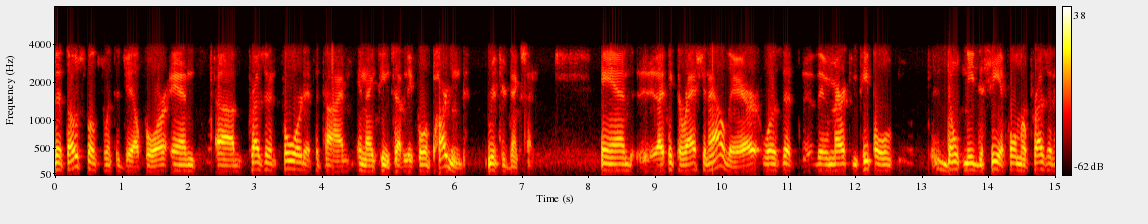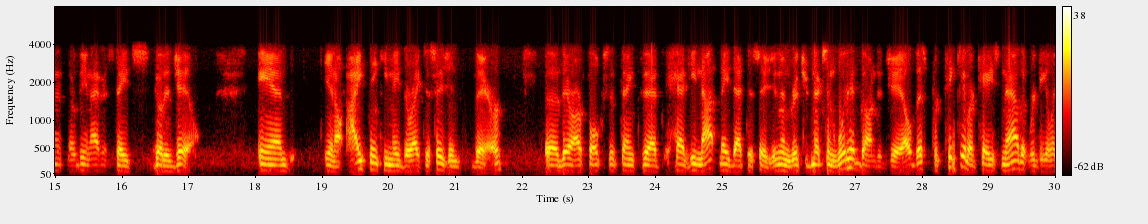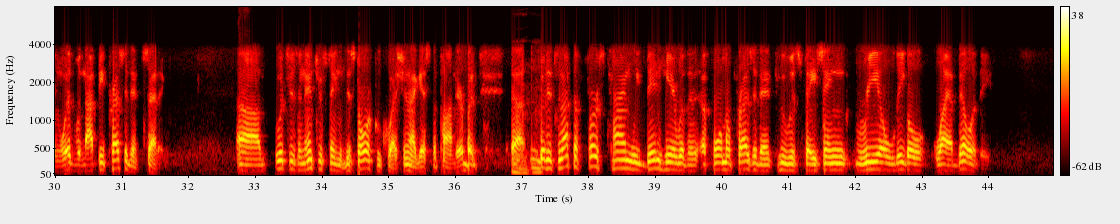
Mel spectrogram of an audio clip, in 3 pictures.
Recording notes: joined on the phone by political consultants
